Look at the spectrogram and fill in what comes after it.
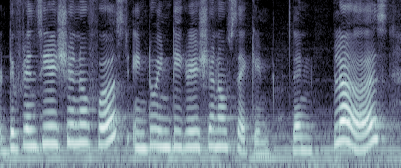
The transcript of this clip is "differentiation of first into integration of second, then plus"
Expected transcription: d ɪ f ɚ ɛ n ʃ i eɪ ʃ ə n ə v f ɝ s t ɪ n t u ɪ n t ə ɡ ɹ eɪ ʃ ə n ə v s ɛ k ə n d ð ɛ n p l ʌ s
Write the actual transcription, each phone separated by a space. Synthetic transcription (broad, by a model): d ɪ f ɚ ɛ n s i eɪ ʃ ə n ə v f ɝ s t ɪ n t u ɪ n t ə ɡ ɹ eɪ ʃ ə n ə v s ɛ k ə n d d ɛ n p l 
